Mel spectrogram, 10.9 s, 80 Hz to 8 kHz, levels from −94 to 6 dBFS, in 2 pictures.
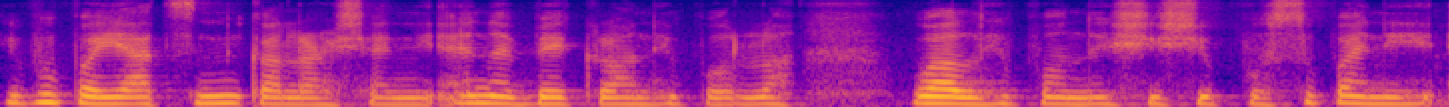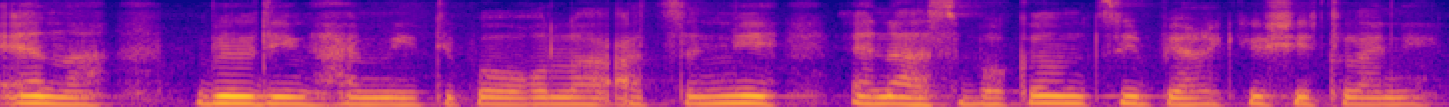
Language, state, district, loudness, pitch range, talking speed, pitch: Sumi, Nagaland, Kohima, -20 LUFS, 175-195 Hz, 155 wpm, 185 Hz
